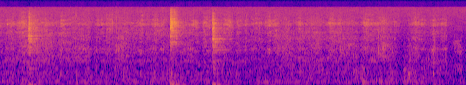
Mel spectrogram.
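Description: Flour is stirred into softened vegetables to make a roux for potato soup, with quiet scraping and soft clinks of a spoon against the pot, a couple of sharper knocks, and nothing else heard.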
